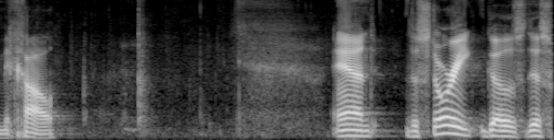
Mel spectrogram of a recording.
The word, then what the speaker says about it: Michal: Most Americans say Michael, but proper Hebrew would be Michal.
